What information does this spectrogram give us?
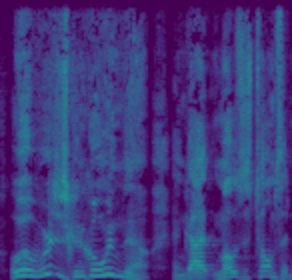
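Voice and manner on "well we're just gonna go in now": higher, louder brash voice; cocky Israelites. Acted. Preacher mimicking the rash Israelites, high and loud. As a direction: toss it off like overconfident fools.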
